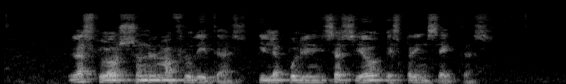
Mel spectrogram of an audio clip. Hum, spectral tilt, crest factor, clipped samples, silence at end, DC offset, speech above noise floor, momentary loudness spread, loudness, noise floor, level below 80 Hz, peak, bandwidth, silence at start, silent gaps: none; -5.5 dB/octave; 18 dB; under 0.1%; 0.8 s; under 0.1%; 36 dB; 14 LU; -28 LUFS; -63 dBFS; -50 dBFS; -10 dBFS; 11.5 kHz; 0.7 s; none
